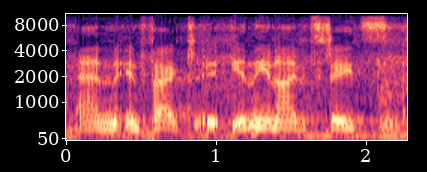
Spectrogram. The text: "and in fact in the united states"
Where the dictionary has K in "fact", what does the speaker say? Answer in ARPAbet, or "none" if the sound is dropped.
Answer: K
